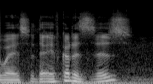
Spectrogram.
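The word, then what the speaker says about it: ZiS: So they've got a Ziz. I think it's a Ziz. That's how you say it.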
